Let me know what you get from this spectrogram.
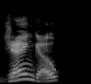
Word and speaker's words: Django: It's not like Django, where the D is silent.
